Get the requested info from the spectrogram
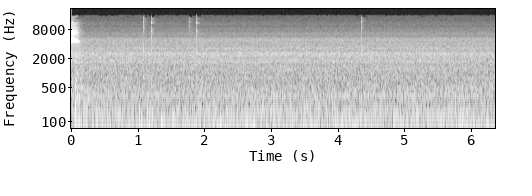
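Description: Quiet room hiss with a few faint clicks from a computer pointing device: two quick pairs early on and a single click past four seconds, as the on-screen pen tool is picked and used.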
